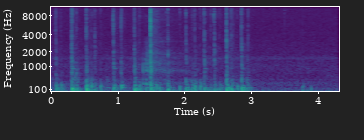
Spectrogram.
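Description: Close, quiet clicking of keys on a computer keyboard as a student's name is entered, in an uneven burst of taps that trails off into sparse strokes near the end.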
